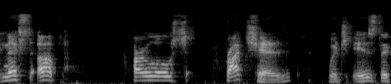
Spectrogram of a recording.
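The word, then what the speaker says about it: Prates: All right, next up, Carlos Prache, which is the correct pronunciation of his name.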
